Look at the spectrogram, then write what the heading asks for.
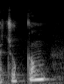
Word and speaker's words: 조금: तो कैसे बोलेंगे, 한국말을 조금 할 수 있어요, 조금, 조금 ऐसे है ये, लेकिन पढ़ने में बोलने में चक से ज़्यादा करीब प्रोनाउंसिएशन है इसका, चोकम, चोम भी बोल सकते हैं, चोम 할 수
